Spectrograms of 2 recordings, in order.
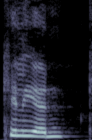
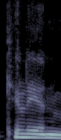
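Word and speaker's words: Cillian: With Killian. Do you say it like that? – Killian. – Killian Murphy.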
